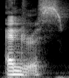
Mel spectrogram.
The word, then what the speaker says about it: Endres: Endress. – Endress. – Yes. – I was always thinking it was like Andres. – Yeah, everybody does that.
